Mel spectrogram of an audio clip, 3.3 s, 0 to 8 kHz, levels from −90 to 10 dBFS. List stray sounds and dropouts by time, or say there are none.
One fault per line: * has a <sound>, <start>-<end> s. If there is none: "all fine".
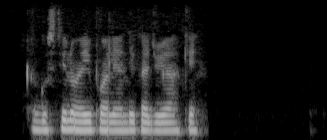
all fine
